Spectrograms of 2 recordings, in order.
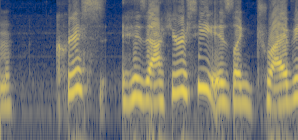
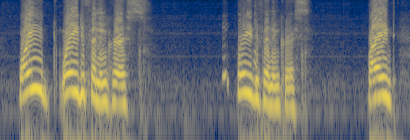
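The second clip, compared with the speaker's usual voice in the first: comedic, joking mock-interrogating tone; 3 semitones higher than usual. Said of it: "hold the club up comedically. I'm not gonna be serious".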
